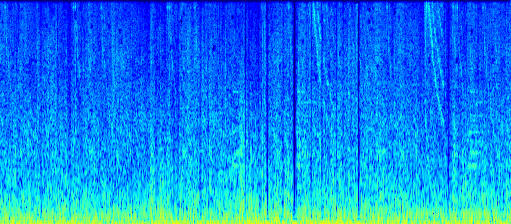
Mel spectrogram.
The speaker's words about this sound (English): I don't even know anymore which grenades are mine and which ones are the enemy's grenades.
